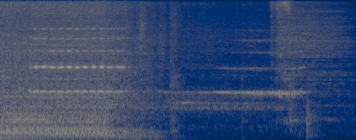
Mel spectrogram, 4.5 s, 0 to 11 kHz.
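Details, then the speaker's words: Supercharged Subaru Outback EJ25 DOHC started after filling with break-in oil: sharp steady high-pitched squeal over engine after startup, then dies off; air conditioning compressor belt found overlapping its pulley. "The last time I had the car running, I started it up right after replacing the oil pan and it squealed like a banshee."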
